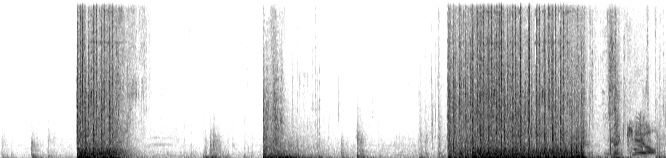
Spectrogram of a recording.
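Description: Loud bursts of rapid gunfire ring out.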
